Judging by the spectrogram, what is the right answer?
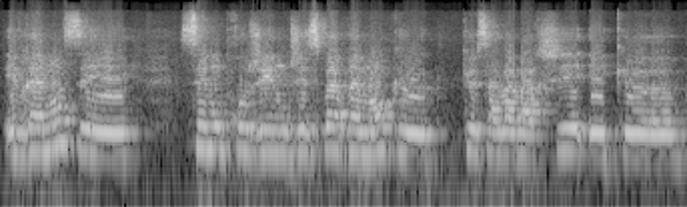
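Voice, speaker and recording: A young woman, an election candidate speaking earnestly in a TV studio interview, pausing often with fillers. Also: medium pitch, level tone, darkish tone. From Belgium. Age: young adult. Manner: earnest, hesitant, many fillers. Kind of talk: studio talk show interview. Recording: echoey studio, distant mic.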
